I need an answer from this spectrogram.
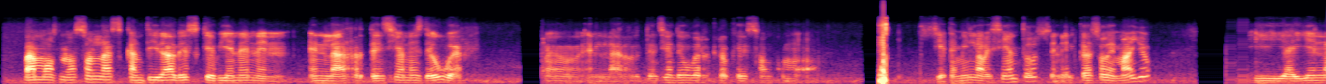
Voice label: whatsapp ptt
